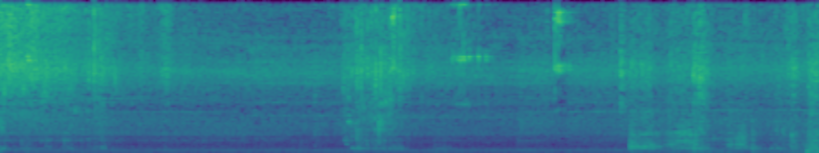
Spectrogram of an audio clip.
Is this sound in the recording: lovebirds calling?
no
